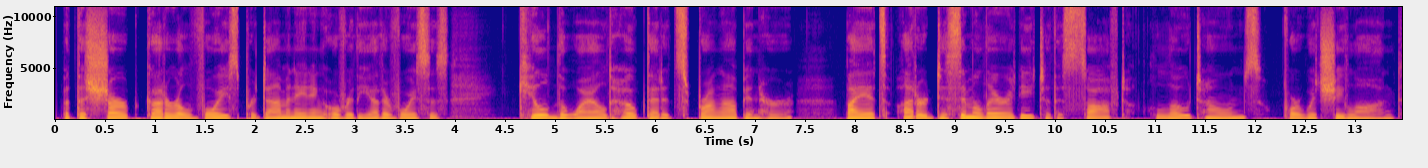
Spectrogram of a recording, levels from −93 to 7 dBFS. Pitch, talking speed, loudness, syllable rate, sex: 195 Hz, 145 wpm, -18 LUFS, 4.5 syllables/s, female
